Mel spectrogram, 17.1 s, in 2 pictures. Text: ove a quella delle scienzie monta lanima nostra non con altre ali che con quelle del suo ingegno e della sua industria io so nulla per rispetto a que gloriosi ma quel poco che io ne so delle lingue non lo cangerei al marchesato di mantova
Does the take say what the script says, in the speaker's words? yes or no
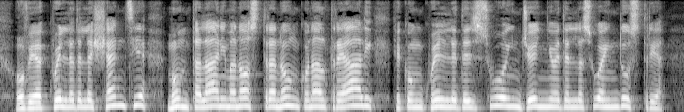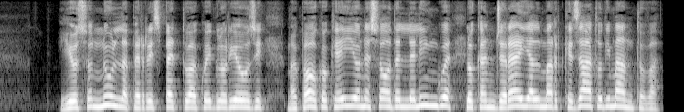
no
